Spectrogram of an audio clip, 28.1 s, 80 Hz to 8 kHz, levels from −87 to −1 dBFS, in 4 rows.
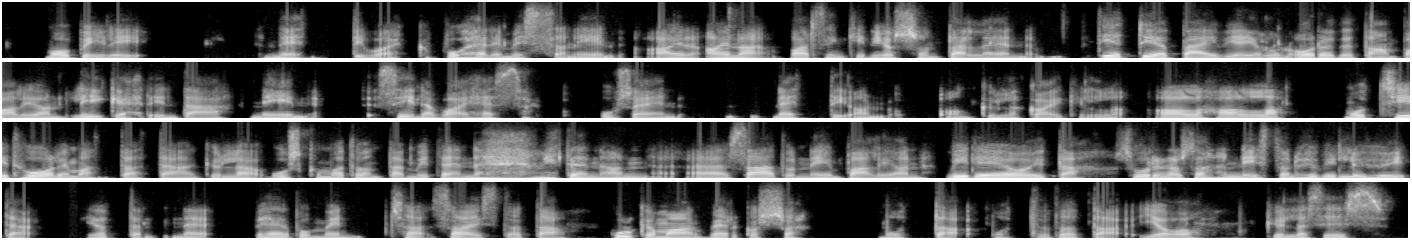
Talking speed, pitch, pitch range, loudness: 130 wpm, 180 Hz, 175-195 Hz, -19 LUFS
